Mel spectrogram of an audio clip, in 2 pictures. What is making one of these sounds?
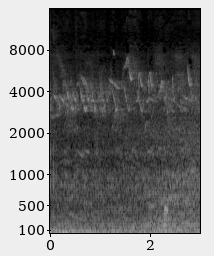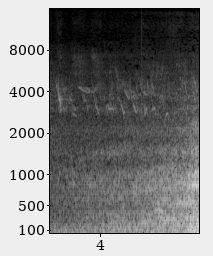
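Caged birds chirp and twitter in quick high calls.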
